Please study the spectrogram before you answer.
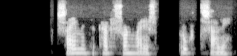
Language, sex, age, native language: Icelandic, female, 30-39, Icelandic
